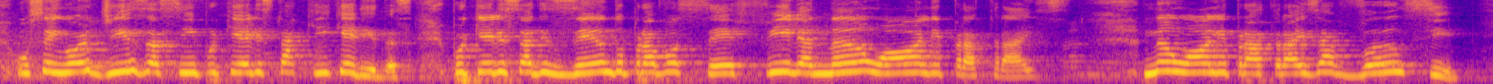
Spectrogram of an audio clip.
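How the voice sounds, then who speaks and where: The background carries noticeable noise. The talking goes at a fairly slow pace. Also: woman, high pitch for a woman, ordinary pitch variation, very even loudness. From southern Brazil. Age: 60s. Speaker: pastor. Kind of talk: sermon.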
